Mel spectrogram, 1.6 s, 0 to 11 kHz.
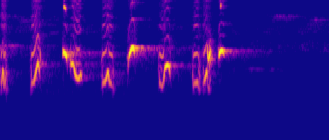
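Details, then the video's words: Bulbul, called nok dok taeng or merbah lekir, giving a short doubled-style song phrase of about eight quick, liquid whistled notes that jump up and down, then stop. "เสียงต่อนกดอกแตงEp.33เสียงใหม่ล่าสุด เปิดดอกเพลงเบิ้ลน่าฟังSuara merbah lekir"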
